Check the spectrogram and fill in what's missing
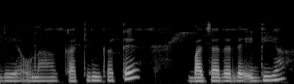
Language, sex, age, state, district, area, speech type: Santali, female, 18-30, West Bengal, Birbhum, rural, spontaneous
